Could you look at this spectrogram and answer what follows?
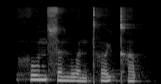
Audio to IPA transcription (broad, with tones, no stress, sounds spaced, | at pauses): h uː˧ n s ɵ˨ n w ɵ˨˩ n t̪ʰ ɵ˨˥ ɥ kʰ ɐ˨ p̚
